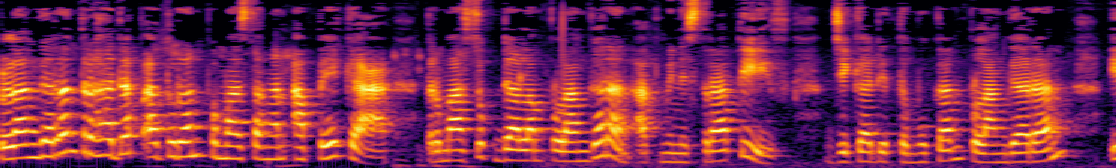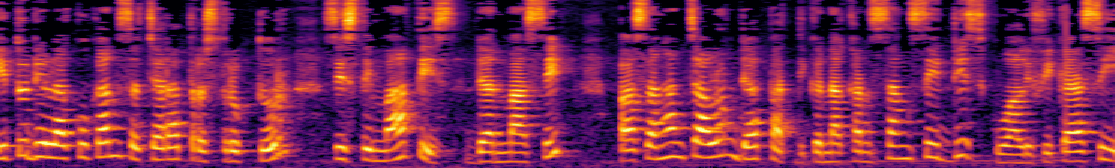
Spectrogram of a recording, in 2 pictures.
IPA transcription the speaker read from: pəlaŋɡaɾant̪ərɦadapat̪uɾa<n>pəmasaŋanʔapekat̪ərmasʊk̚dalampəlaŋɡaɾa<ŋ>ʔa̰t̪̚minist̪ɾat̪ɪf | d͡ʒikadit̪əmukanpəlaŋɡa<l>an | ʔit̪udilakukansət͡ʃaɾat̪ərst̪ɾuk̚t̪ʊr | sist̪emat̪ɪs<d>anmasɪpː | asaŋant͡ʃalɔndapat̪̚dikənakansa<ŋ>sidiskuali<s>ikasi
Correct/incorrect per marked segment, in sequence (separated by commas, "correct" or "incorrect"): correct, incorrect, incorrect, correct, correct, incorrect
